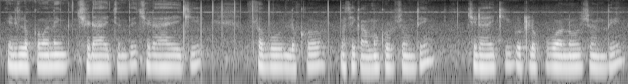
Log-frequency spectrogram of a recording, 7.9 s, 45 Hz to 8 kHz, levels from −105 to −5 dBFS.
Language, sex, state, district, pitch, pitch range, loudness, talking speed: Odia, male, Odisha, Khordha, 135 Hz, 130-140 Hz, -19 LUFS, 115 wpm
